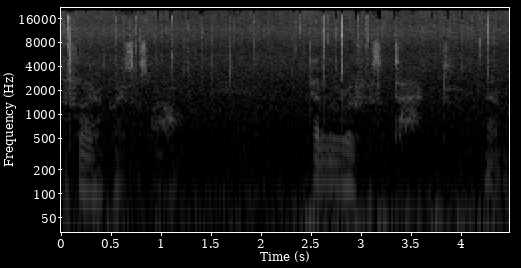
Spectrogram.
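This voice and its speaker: A man playing a courtly, protective vampire patriarch in an intimate fantasy audio roleplay, with breathy, often whispered, formal speech. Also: on the low side, steady tone. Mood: weary, protective. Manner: formal, archaic phrasing, deliberate. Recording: rain noise over close voice. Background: rain on surfaces.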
